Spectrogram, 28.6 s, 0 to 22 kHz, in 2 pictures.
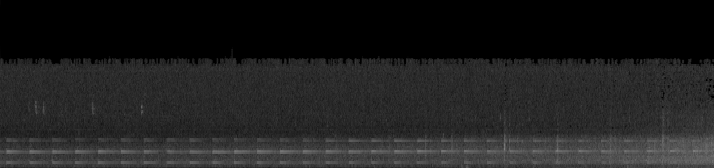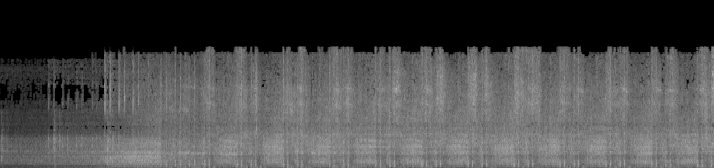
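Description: Level crossing warning bell ringing about twice a second while a DF200 diesel-electric locomotive approaches, its engine note growing louder. About halfway through, the locomotive and a long string of container wagons pass close by, and the wheels clatter rhythmically over the rail joints.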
